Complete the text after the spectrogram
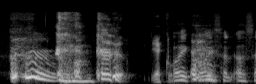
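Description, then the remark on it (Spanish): Someone coughs and clears their throat in a few rough, voiced bursts, with a brief pause in the middle before a second run of throaty hacking. “Uy, dijiste COVID y me dio tos.”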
